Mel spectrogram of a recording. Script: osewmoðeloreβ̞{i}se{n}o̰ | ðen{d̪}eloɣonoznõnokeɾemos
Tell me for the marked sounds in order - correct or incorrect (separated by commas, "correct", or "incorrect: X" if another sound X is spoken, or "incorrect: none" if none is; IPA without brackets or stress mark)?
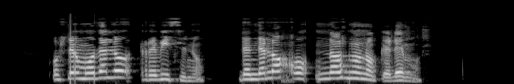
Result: correct, correct, correct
